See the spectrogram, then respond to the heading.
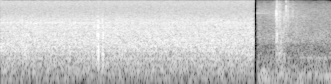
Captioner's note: brief crackle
